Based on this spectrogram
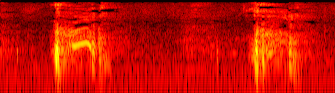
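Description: Two separate coughing fits during a religious lecture, each a short cluster of harsh, rough bursts, with a quiet pause between them and no talk over them.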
